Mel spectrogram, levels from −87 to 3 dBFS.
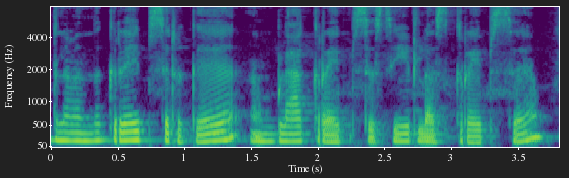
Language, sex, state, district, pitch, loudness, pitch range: Tamil, female, Tamil Nadu, Kanyakumari, 160 Hz, -18 LUFS, 130-180 Hz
